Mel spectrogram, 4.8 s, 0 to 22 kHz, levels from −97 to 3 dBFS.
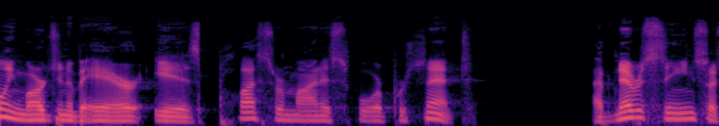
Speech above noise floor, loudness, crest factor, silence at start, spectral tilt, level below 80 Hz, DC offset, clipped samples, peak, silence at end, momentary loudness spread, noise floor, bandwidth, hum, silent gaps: over 54 dB; -37 LUFS; 24 dB; 0 s; -5.5 dB/octave; -68 dBFS; under 0.1%; under 0.1%; -14 dBFS; 0 s; 12 LU; under -90 dBFS; 13.5 kHz; none; none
